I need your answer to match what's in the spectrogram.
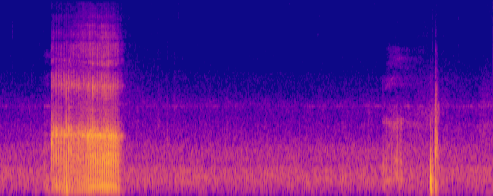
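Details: Snoring: one loud, rattling snore, then quiet and a brief snort.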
